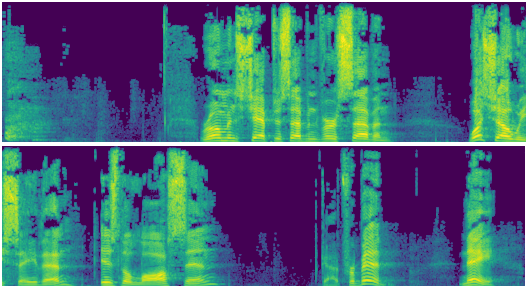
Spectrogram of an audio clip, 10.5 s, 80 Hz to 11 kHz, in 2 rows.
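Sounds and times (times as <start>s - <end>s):
single sharp sneeze or cough in a room: 0.0s - 0.8s
speech: 2.0s - 4.0s, 4.7s - 7.5s, 8.4s - 9.2s, 9.8s - 10.3s.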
